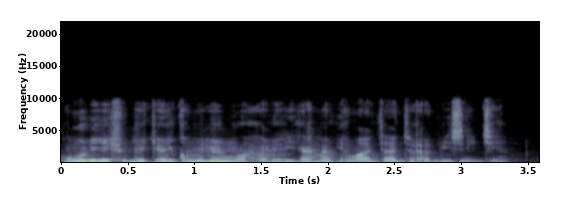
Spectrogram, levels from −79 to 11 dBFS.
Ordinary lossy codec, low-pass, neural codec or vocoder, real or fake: none; 9.9 kHz; autoencoder, 22.05 kHz, a latent of 192 numbers a frame, VITS, trained on one speaker; fake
